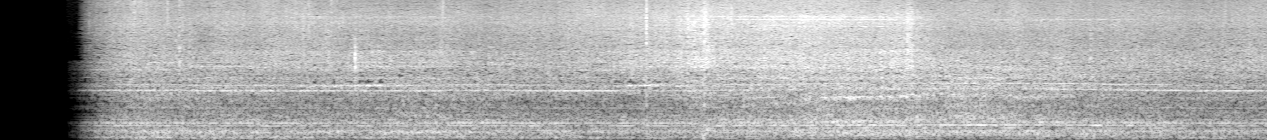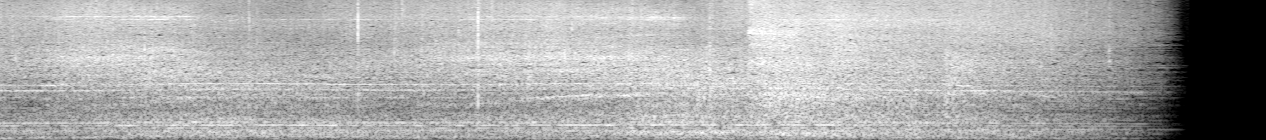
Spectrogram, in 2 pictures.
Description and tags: MITSUBISHI IMIEV electric car DRIVING door ajar
electric car DRIVING door ajar
ajar, car, door, DRIVING, electric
